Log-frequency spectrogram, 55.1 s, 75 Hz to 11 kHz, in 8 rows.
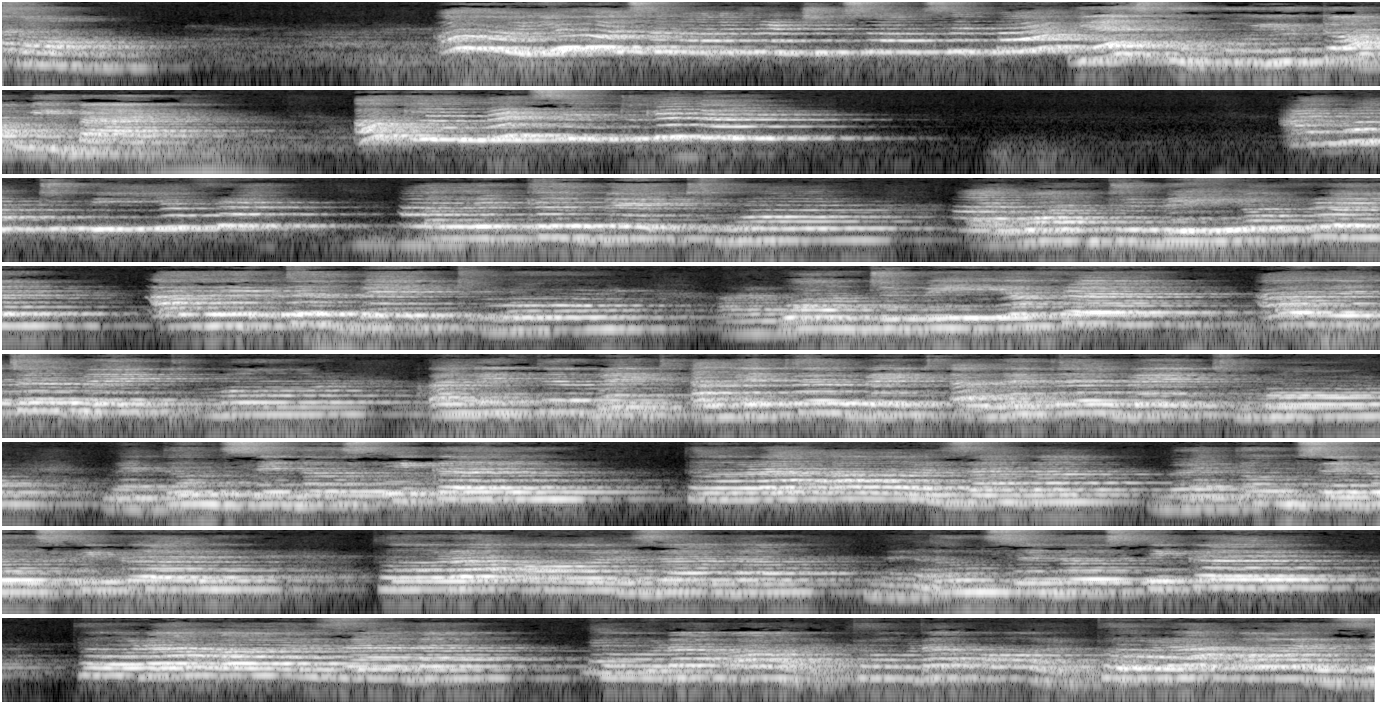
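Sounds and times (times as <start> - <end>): person singing unaccompanied: 13.3 - 37.2, 37.9 - 42.6, 43.2 - 48.0, 48.6 - 55.0.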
